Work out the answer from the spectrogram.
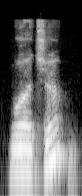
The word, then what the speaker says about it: verdure: I repeat, the pronunciation of this word is verger, which means the fresh green color of lush vegetation.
